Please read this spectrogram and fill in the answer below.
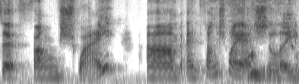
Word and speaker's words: feng shui: that correctly okay um feng shui you actually pronounce it feng shui um and feng shui actually mean feng shui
